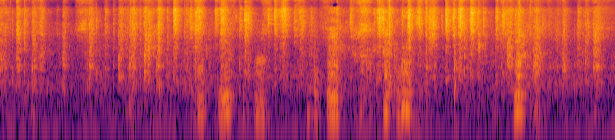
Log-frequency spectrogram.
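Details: Welsh Corgis, three of them, playing inside: intermittent low growls and grunts over busy panting, scuffling and clicking sounds throughout.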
